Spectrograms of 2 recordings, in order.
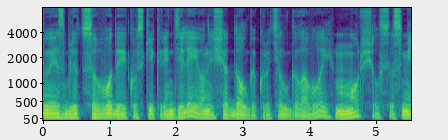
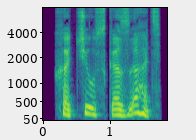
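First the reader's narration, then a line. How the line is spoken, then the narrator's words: High-pitched shout, laughing, near tears. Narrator (Russian): Смеясь и почти плача, закричал он тонким голосом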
